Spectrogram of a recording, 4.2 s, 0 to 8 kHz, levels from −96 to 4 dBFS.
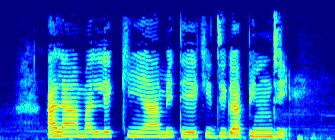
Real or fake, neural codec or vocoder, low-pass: real; none; 7.2 kHz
